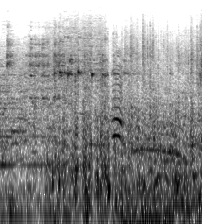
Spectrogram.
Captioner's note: cans rattling; patrons cheering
